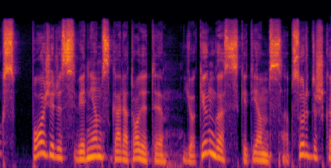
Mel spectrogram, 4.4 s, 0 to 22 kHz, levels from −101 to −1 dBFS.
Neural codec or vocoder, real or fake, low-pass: none; real; 14.4 kHz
